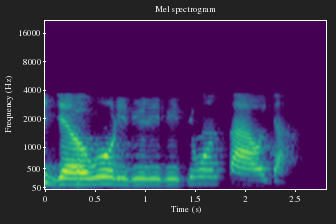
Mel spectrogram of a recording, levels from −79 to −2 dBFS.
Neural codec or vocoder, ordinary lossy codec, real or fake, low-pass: autoencoder, 48 kHz, 128 numbers a frame, DAC-VAE, trained on Japanese speech; none; fake; 3.6 kHz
